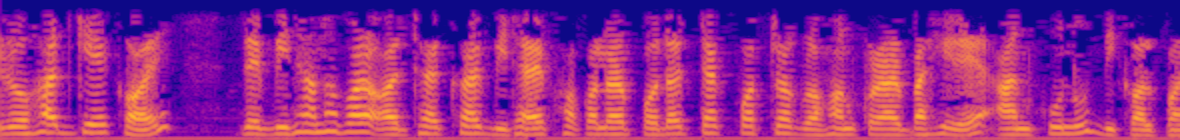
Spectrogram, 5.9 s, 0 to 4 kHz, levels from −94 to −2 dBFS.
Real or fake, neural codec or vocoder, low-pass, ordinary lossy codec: real; none; 3.6 kHz; none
